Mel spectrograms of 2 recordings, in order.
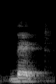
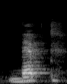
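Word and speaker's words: debt: आते हैं अधिकतर जगह टी के पहले अगर बी आया है तो वो बी क्या होता है साइलेंट एग्जांपल समझिए ठीक है पहले देखिए बी आया है तो क्या पढ़ेंगे डेट डेप्थ नहीं पढ़ेंगे ठीक है पहले भी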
